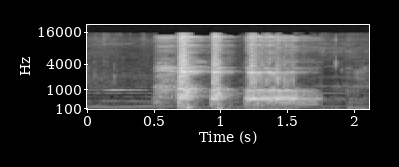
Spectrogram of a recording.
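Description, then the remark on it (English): A dog gives a quick pair of gruff barks followed by a longer, drawn-out grunting growl in reply to being asked a question, fairly loud, with no one talking over it. “Like last time, I'm going to ask him, dog, is T-P-O-R”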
